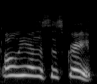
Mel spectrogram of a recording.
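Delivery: high, breezy fake excitement; mock enthusiasm. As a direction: toss it off like a casual fan. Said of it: "when you're like".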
